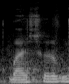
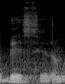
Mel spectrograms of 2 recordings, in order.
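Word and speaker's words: Bayes' theorem: तो ये जो तरीका है इस तरह से पूछने का, ये होता है बायस थ्योरम का, बायस थ्योरम या बेस थ्योरम, आप कुछ भी प्रोनाउंस करो।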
